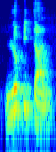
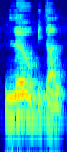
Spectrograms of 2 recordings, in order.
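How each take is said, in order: First: The article is joined to the noun's vowel. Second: The article is a separate syllable before the noun. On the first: The speaker calls it right. "you put it like this" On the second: The speaker calls it wrong. "It sounds clumsy"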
